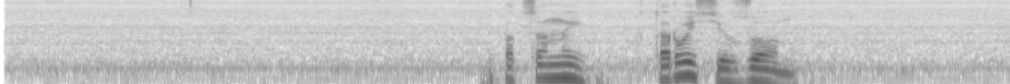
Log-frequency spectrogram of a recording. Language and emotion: Russian, sad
